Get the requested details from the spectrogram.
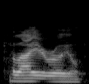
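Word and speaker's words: Palaye Royale: Do you know what that band is? P-A-L-A-Y-E, Royale. – Oh, Palaya Royal.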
